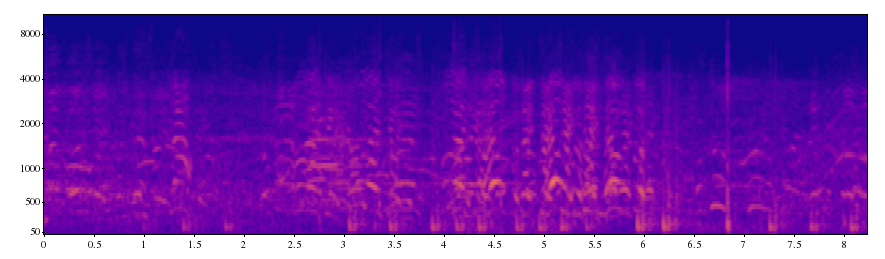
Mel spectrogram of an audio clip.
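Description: Live pitch sound of a football match: many players and spectators calling and shouting at once, overlapping and fairly faint. One sharp knock stands out near the end.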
